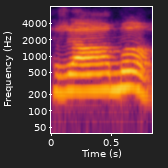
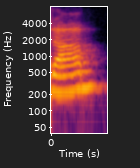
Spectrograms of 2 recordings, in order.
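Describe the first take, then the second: First: The final part of the word is stressed. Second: The ending is clipped without any final stress. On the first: "last वाले शब्दों पर बल दिया जाता है" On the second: "ये हिंदी वाला हो गया"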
